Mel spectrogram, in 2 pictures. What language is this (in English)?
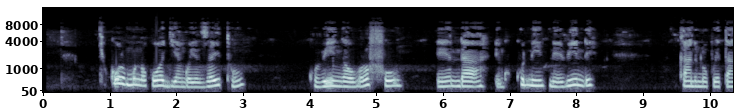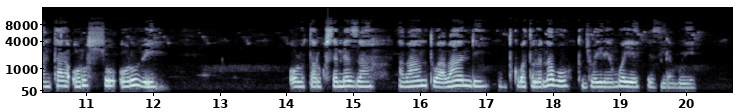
Tooro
